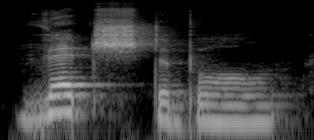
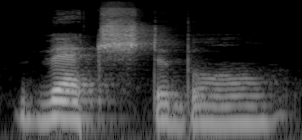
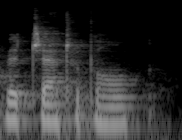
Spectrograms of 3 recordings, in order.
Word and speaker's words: vegetable: not really pronounced comfortable vegetable again the second e is not pronounced vegetable not vegetable and in the last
